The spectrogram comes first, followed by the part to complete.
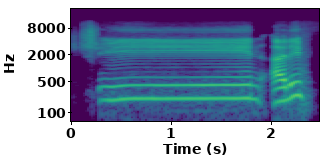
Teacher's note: شین جو ہے یہ منہ میں پھیل کے آواز نکلے گی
